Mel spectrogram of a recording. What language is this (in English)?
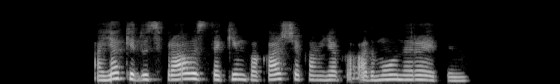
Belarusian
